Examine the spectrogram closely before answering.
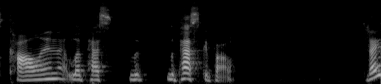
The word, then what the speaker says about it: Lepiscopo: It's Colin Lepiscopo. Did I say that right? I said it right at the Lepiscopo. beginning. Yeah, Lepiscopo.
